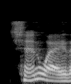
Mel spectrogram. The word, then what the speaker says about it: Chinwe: Chinwe, that was Chinwe.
